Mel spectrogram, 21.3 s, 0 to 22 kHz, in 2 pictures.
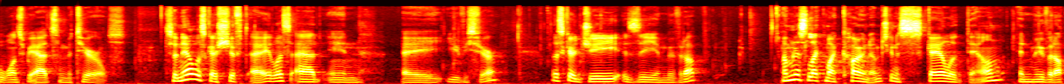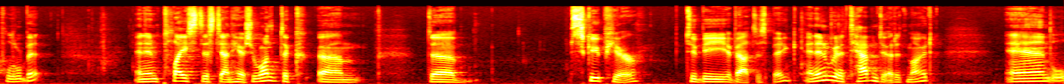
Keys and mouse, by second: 0.7 shift+middle click, 1.3 ctrl+s, 1.8 shift+a, 4.5 shift+middle drag, 7.7 shift+middle click, 8.1 s, 9.7 g, 11.6 click, 12.2 g, 16.5 shift+middle click, 18.6 Tab.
